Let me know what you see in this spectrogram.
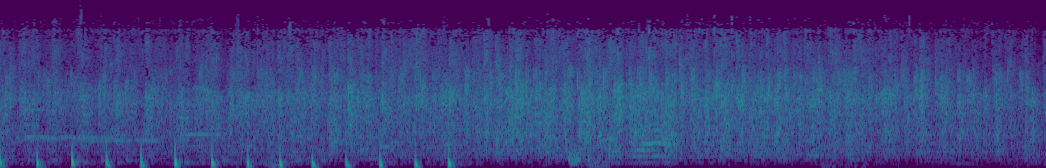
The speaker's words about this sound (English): I know there's several pastors in this building and their families, but if you love your pastor and his family, would you give them a big round of applause, whoever they are, amen.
